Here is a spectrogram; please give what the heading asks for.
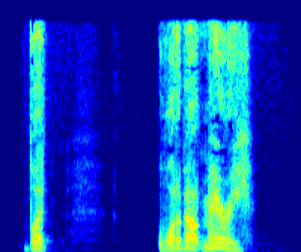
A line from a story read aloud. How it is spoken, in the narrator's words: Alice asked hesitantly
